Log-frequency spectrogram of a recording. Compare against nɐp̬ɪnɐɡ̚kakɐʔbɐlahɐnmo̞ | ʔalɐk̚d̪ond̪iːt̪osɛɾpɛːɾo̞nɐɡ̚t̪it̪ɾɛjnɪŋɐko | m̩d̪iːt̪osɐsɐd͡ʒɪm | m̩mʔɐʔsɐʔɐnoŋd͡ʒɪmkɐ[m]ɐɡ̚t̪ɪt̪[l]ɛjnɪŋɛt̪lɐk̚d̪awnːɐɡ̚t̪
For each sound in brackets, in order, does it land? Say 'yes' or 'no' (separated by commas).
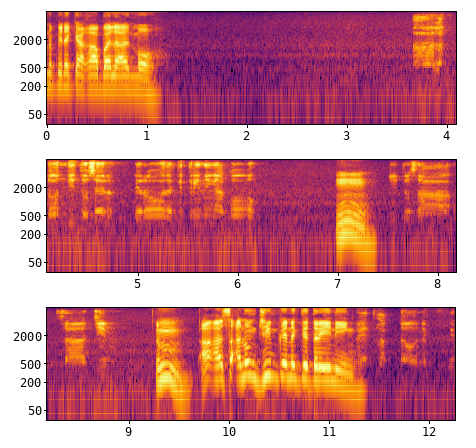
no, no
